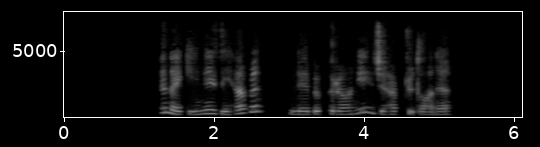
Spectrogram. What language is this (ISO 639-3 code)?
kur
